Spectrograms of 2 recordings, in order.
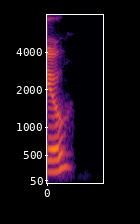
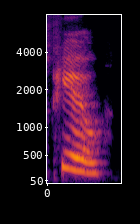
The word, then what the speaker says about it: Pugh: or I can never pronounce her name. – Florence properly. Pugh. – Florence Pugh, who plays one of his lovers.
